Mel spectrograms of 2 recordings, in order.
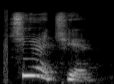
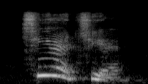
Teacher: the down and up tone, the third tone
